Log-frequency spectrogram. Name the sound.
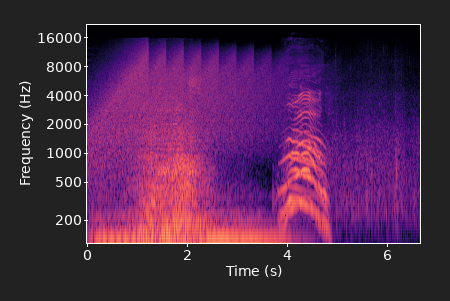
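ship at sea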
